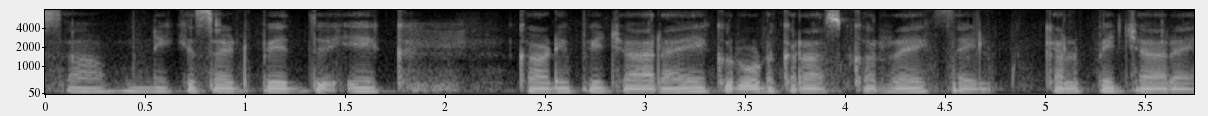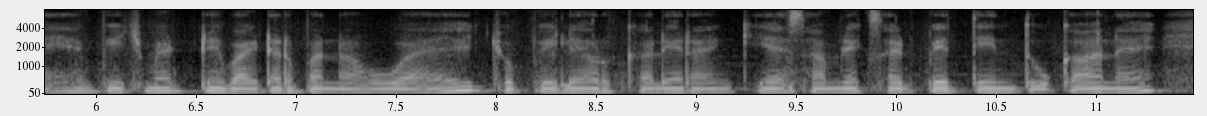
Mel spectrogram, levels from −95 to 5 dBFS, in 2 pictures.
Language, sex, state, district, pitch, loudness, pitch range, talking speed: Hindi, male, Chhattisgarh, Bilaspur, 110 Hz, -34 LUFS, 105-115 Hz, 220 wpm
